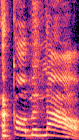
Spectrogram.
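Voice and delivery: very high, slow, drawn-out put-on leprechaun voice. After someone is called the ginger Miss Cleo, do a Miss Cleo impression like a leprechaun. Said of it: "It sounded like a leprechaun".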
